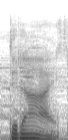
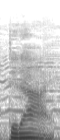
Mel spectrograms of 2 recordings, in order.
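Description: No difference in how they are said.

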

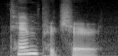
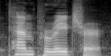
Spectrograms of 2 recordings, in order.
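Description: First: The stress falls on the first syllable. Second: The stress falls on a later syllable. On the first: The speaker calls it right. "跟老师大声读一遍" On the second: The speaker calls it wrong. "不要读temperature 不能这么读注意重音在第一个音节"

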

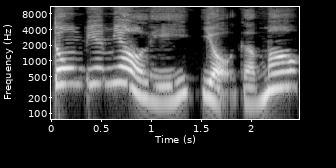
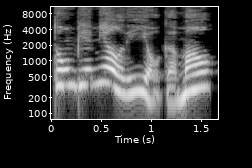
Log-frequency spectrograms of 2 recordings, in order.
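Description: First: It is said slowly, line by line. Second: It is said at a faster speed.

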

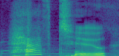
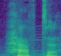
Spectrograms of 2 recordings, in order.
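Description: First: The word 'to' is said fully. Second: The word 'to' is reduced.

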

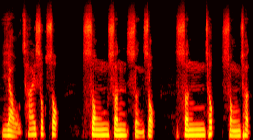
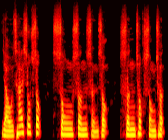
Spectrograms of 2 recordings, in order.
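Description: First: It is said at a slower pace. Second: It is said at a faster pace.

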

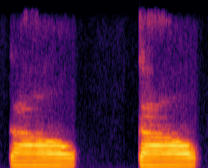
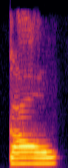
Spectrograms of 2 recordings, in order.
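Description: First: The word is said at a slightly lowered pitch. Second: The word is said at a normal high pitch.

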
